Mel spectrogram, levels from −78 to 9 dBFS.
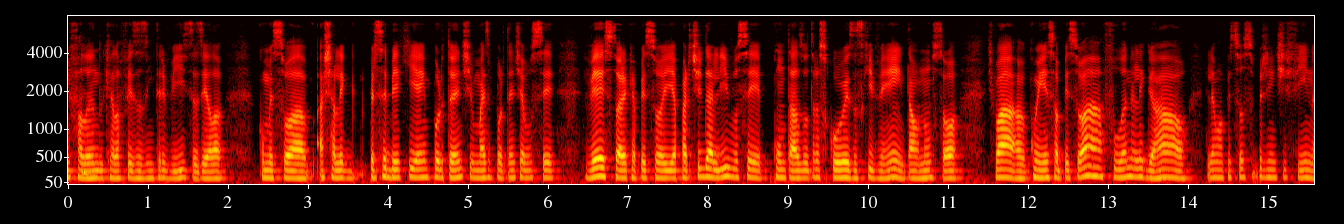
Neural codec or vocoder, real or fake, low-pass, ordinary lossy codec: none; real; 7.2 kHz; none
